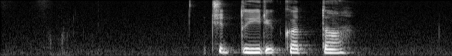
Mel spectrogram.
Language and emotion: Russian, sad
